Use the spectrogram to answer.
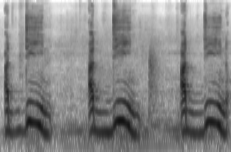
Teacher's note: Ad-din, on n'entend pas, on passe directement au niveau de la lettre dal et avec shadda. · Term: lam solaire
